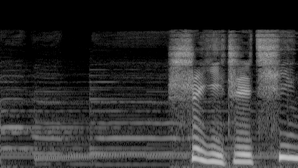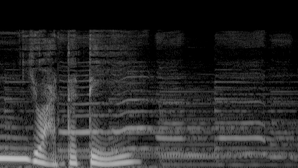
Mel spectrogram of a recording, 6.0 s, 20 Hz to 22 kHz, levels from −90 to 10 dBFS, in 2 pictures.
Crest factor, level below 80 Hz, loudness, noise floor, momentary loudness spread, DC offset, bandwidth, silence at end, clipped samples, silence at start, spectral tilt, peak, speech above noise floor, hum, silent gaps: 16 dB; -56 dBFS; -22 LUFS; -46 dBFS; 25 LU; under 0.1%; 11 kHz; 0.35 s; under 0.1%; 0 s; -4.5 dB/octave; -10 dBFS; 24 dB; none; none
